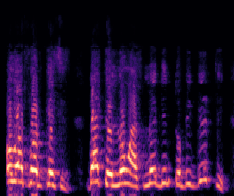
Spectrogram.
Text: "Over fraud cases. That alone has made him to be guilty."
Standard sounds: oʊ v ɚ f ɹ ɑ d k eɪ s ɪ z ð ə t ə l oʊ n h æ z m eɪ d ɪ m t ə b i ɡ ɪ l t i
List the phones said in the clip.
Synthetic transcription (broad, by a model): oʊ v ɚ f ɑ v k eɪ s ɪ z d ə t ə l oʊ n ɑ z m eɪ d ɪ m t ə b i ɡ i l t i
